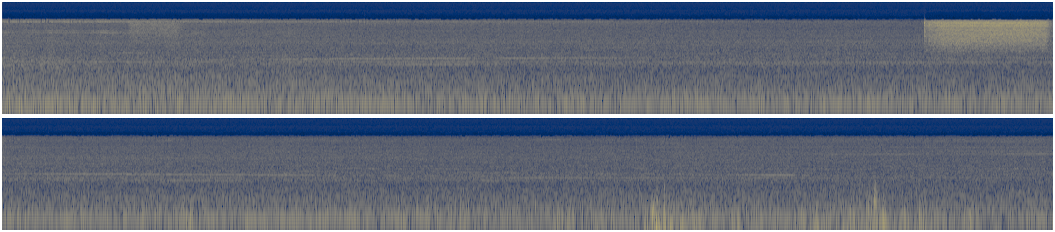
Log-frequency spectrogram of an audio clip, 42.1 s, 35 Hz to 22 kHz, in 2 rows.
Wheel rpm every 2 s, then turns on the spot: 0, 0, 0, 0, 0, 0, 0, 0, 0, 0, 0, 0, 0, 0, 0, 0, 0, 0, 0, 0, 0.
none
